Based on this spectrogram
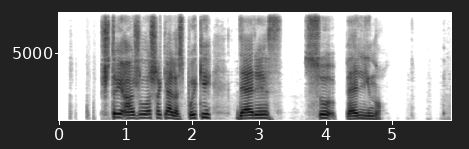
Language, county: Lithuanian, Vilnius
